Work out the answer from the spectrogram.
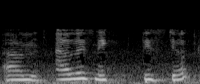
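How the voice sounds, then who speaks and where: Higher-voiced woman introducing herself. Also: steady tone, normal speed, soft background music. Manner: joking, many "um" fillers. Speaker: panelist, managing director. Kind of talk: panel introduction. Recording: dull lo-fi event audio.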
